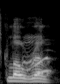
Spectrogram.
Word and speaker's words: GloRilla: Who is this Glorilla?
